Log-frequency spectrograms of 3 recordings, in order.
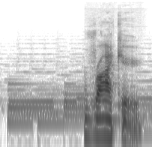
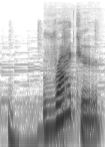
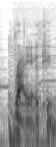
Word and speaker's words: Raikou: Because I'm assuming the A and the I make yay with the mouth. Wait, actually, now I'm curious. Raikou Pokemon. See, it doesn't even make sense. It's spelled Raikou. Ryoku, my ass.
